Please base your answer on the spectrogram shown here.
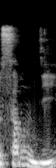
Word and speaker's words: samedi: Le samedi, pay attention here, we don't pronounce the E here.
